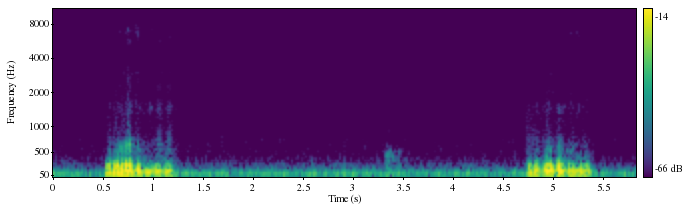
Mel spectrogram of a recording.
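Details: Karin, a sleeping black Shiba Inu, gives a soft, restrained snore: two low, rasping breaths about four seconds apart, each lasting around half a second, in a quiet room.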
